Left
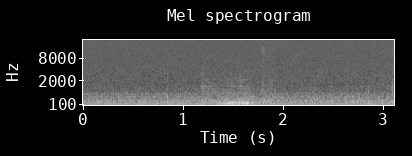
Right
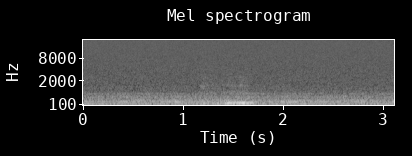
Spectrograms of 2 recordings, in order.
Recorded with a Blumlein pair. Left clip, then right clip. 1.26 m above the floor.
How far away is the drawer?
About 7 m.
